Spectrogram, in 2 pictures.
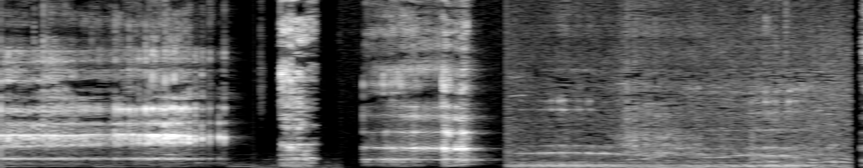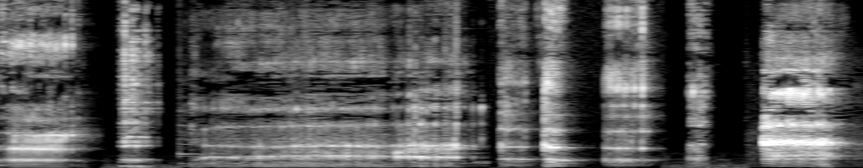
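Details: Female burping compilation: a run of loud, drawn-out burps, some long and low, with short gaps between them and faint background music; burping.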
